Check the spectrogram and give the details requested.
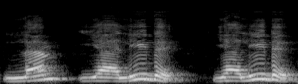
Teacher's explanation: دال کو ہلا کر پڑھیں گے کیونکہ دال حروف قلقلہ میں سے ہے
